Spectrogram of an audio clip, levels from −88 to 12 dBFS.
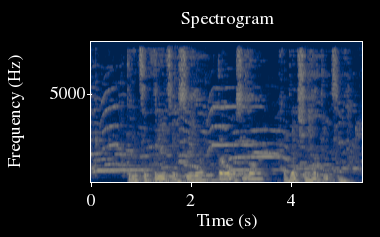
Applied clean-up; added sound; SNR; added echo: classical method WPE with log-MMSE.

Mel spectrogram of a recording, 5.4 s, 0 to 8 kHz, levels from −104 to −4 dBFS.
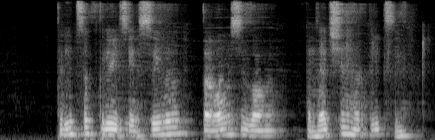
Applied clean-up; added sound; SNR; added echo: neural mask model DeepFilterNet 3.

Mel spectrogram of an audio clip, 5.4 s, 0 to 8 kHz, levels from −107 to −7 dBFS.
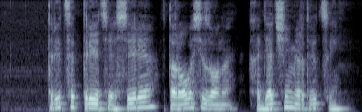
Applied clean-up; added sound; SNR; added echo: none; none; none; none.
